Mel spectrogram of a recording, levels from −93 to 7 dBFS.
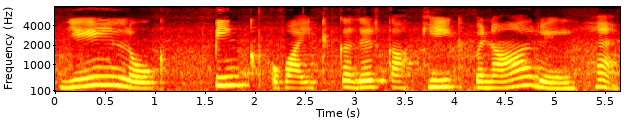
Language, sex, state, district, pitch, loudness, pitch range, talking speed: Hindi, female, Punjab, Fazilka, 230 Hz, -13 LUFS, 210-275 Hz, 105 wpm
